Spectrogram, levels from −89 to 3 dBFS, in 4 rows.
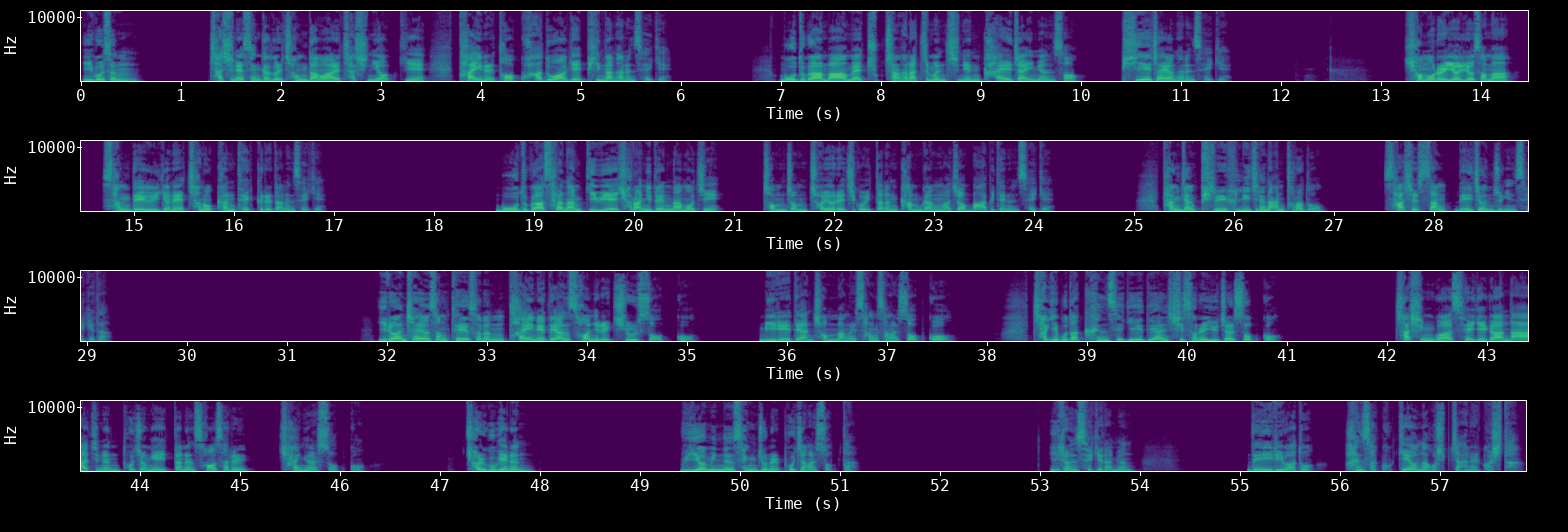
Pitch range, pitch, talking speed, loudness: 100-145 Hz, 120 Hz, 275 characters per minute, -27 LUFS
